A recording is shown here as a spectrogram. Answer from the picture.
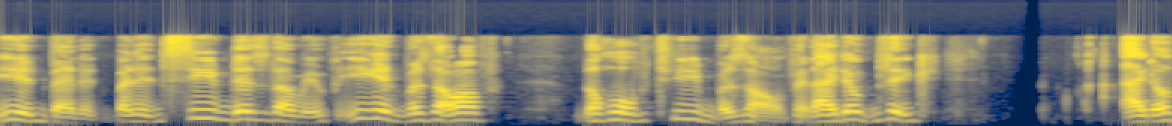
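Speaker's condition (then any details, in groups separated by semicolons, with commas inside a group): Cerebral palsy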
